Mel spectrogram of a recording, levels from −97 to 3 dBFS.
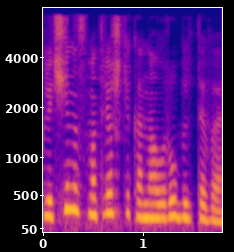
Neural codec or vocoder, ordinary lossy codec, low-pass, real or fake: none; AAC, 32 kbps; 7.2 kHz; real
